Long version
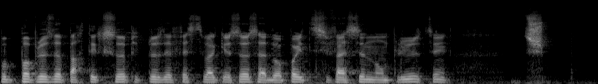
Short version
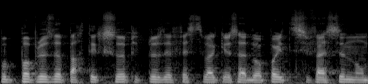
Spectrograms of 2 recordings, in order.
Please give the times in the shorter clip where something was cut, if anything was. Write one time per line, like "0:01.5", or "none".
0:02.3

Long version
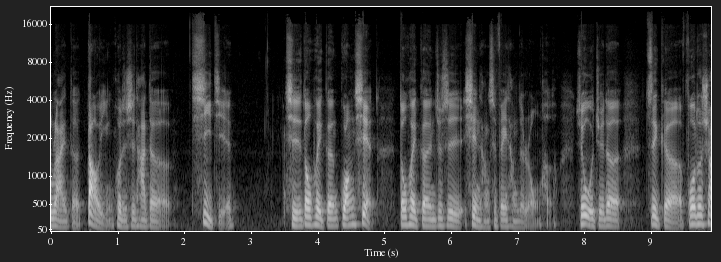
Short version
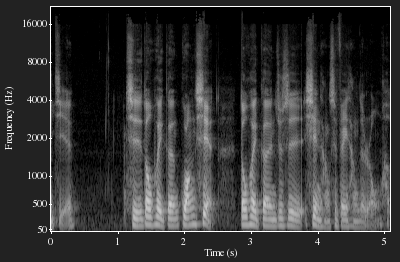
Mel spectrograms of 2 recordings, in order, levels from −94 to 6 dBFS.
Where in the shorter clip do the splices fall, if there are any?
none

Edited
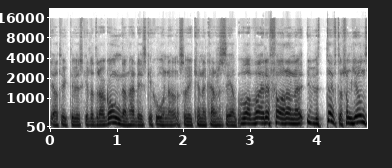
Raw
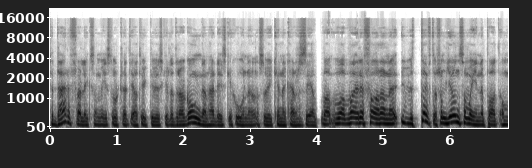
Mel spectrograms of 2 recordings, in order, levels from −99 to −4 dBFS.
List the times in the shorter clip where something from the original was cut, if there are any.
0:02.8

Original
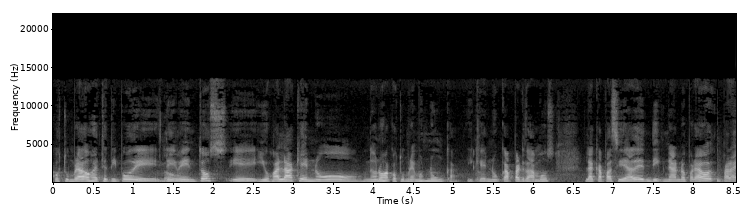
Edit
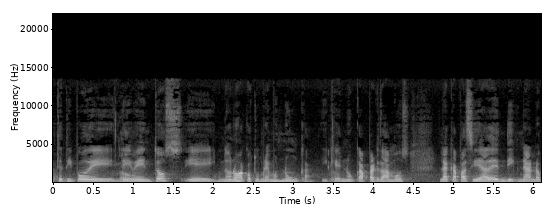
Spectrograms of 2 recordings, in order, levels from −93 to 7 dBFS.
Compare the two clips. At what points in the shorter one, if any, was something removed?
0:02.0

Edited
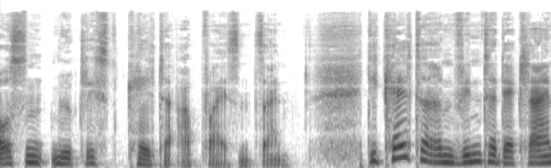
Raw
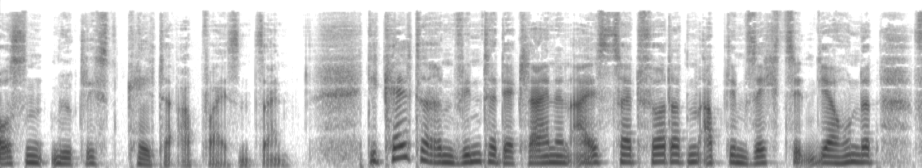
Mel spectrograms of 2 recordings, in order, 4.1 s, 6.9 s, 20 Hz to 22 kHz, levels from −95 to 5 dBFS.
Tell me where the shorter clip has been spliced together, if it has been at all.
none

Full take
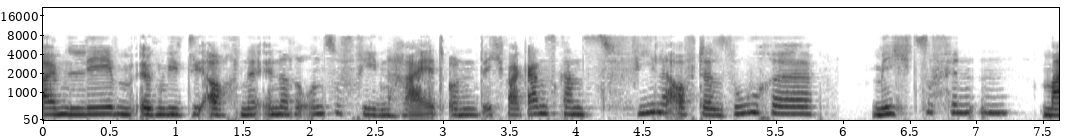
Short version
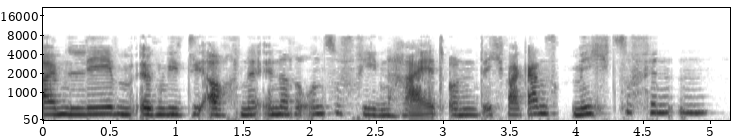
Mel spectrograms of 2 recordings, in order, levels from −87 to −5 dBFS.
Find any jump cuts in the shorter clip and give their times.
0:03.9

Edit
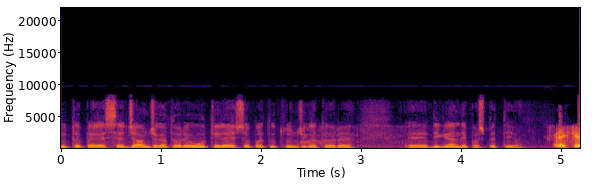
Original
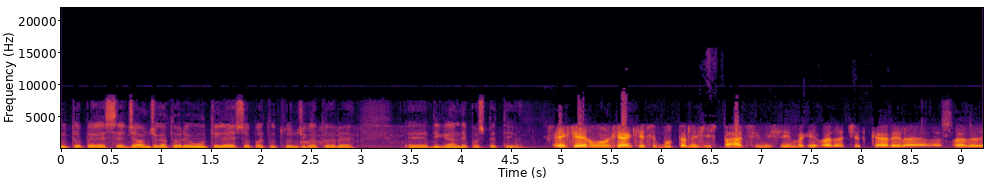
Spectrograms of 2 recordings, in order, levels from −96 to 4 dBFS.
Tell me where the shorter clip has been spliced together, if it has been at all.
none

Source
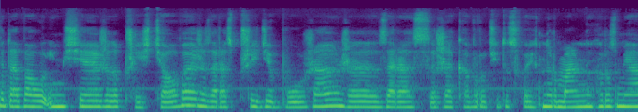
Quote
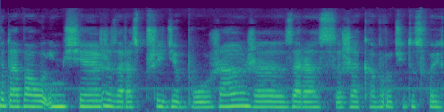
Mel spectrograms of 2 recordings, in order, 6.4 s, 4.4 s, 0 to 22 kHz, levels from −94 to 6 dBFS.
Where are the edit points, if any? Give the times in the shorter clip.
0:01.0

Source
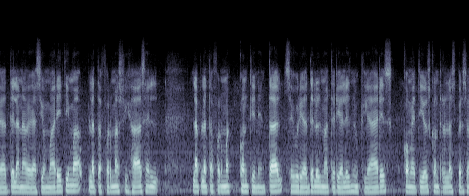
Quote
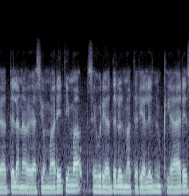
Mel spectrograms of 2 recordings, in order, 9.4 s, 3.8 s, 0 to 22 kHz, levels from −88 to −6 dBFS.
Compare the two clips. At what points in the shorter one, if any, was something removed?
0:01.7

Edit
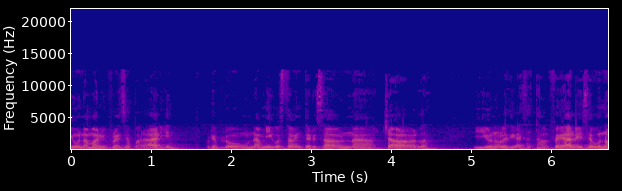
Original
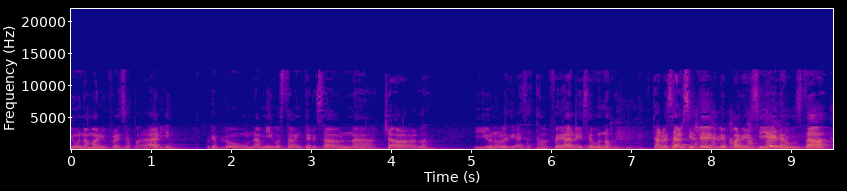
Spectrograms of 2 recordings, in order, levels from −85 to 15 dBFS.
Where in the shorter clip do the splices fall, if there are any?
none

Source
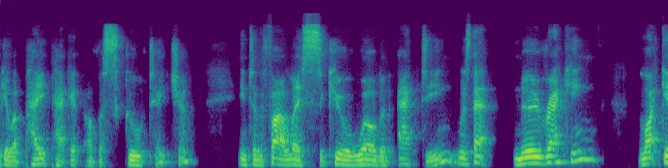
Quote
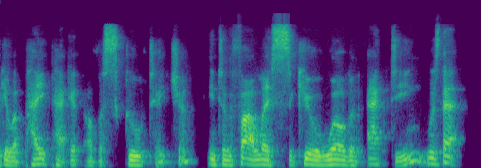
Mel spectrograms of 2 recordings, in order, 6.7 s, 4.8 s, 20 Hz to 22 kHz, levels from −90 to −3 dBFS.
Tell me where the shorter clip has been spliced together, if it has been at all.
0:02.0

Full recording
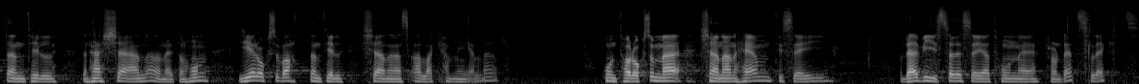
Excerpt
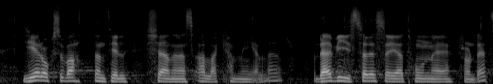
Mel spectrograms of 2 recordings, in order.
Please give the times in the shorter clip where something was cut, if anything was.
0:03.0

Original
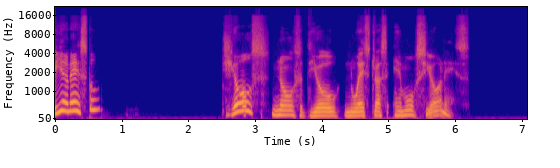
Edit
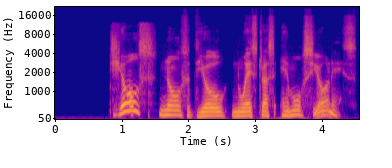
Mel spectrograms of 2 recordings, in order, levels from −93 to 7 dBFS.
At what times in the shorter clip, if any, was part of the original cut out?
none

